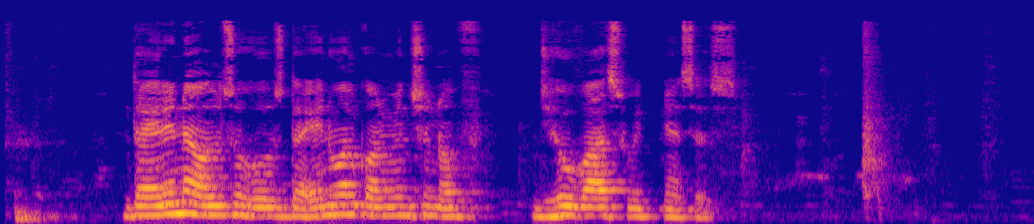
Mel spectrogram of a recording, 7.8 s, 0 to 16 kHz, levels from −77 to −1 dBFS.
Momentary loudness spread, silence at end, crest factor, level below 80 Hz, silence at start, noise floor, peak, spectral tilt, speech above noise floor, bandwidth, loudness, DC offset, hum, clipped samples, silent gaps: 21 LU; 1.15 s; 18 dB; -52 dBFS; 0.1 s; -61 dBFS; -4 dBFS; -6 dB/octave; 42 dB; 11.5 kHz; -19 LUFS; under 0.1%; none; under 0.1%; none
